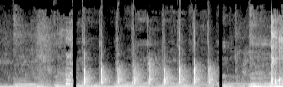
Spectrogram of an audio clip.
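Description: A knife chopping cucumber on a wooden cutting board: a quick, even run of about nine chops at roughly four a second, starting about a second in, over background music.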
